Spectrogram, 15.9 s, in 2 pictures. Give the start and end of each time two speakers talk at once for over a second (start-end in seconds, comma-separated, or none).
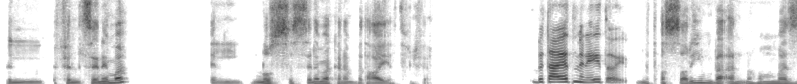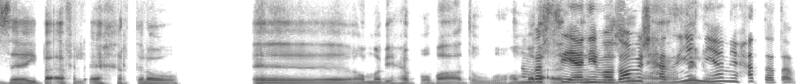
13.4-15.2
